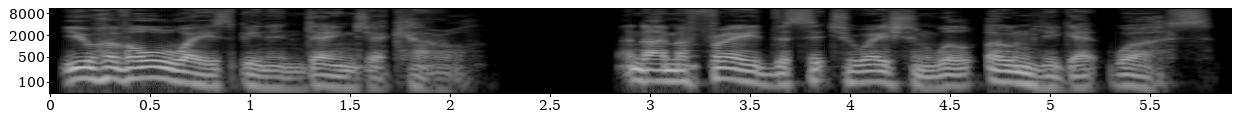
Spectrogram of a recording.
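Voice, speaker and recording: An actor playing a grave, courteous vampire doctor in a video game, with a British accent, a husky voice and formal, measured phrasing. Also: male voice, sits low, lively intonation, no room sound, studio quality. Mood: somber. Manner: formal, measured, polite, probing. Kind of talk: dramatic video game dialogue.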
